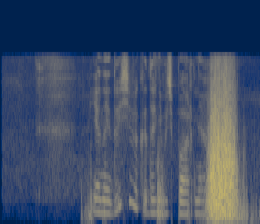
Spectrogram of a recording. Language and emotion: Russian, neutral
